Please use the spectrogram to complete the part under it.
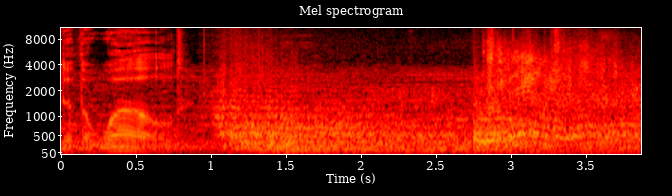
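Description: A deep explosion booms and rumbles.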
